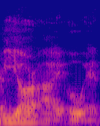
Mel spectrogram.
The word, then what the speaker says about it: Brion: um father the swordmaster his name is uh Brian with an O how you spell that b r i o n okay right Bon y um Bri actually it wouldn't be French sounding um and you would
